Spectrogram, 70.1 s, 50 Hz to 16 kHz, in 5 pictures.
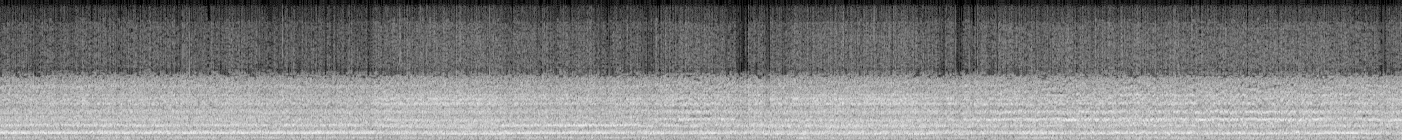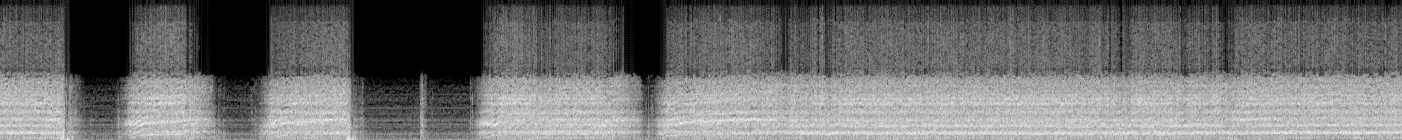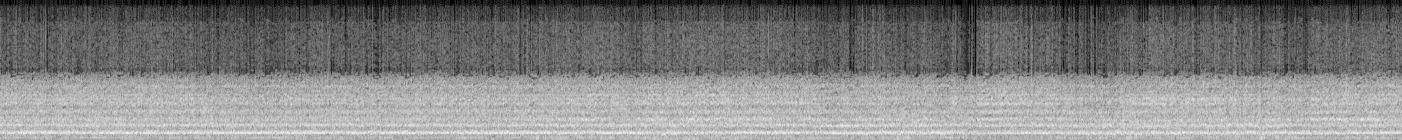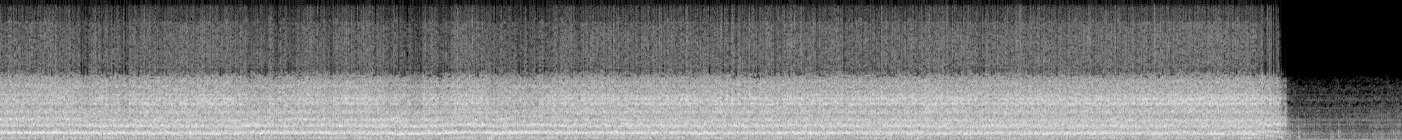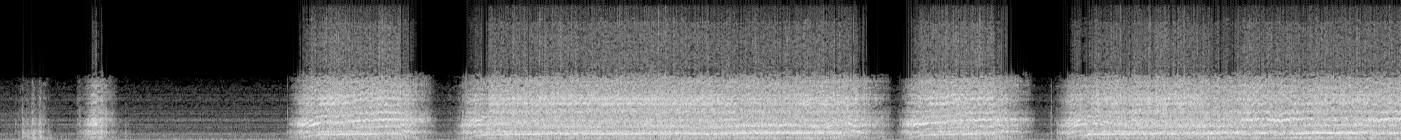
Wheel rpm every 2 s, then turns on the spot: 240, 230, 210, 220, 210, 210, 210, 120, 90, 90, 140, 210, 200, 230, 230, 230, 230, 230, 230, 210, 220, 220, 210, 220, 200, 200, 200, 100, 10, 70, 130, 200, 130, 120, 210.
none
